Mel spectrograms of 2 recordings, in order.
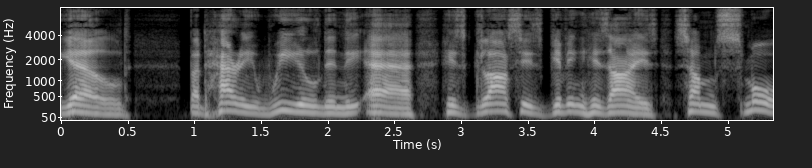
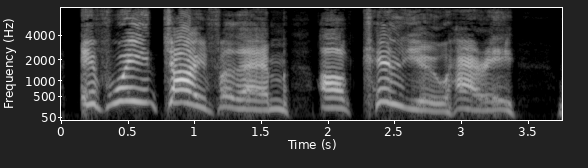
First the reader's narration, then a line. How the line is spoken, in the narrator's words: roared Ron's voice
